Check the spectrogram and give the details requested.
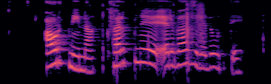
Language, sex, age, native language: Icelandic, female, 12, Icelandic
